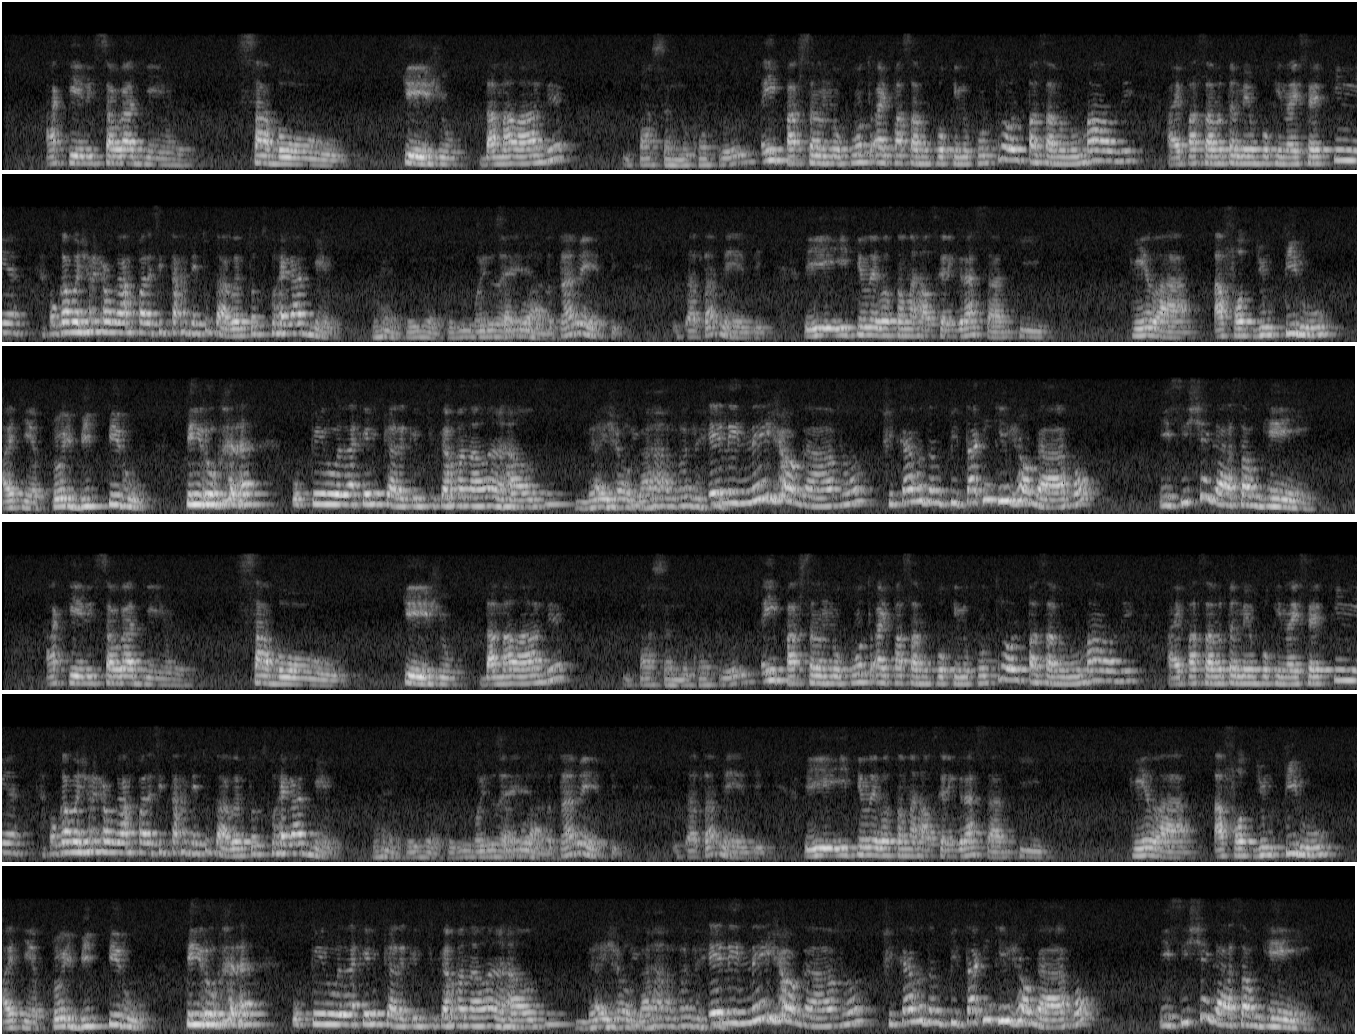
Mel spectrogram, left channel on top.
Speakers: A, on the left; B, on the left.
A: aquele salgadinho sabor queijo da Malásia.
B: e passando no controle. <laughs>
A: E passando no controle, aí passava um pouquinho no controle, passava no mouse, aí passava também um pouquinho nas setinhas. O cabo já jogava, parecia que tava dentro d'água, era todo escorregadinho.
B: É, pois é, todo,
A: Pois
B: todo ensaboado.
A: é, exatamente. Exatamente. E, e tinha um negócio lá na House que era engraçado, que tinha lá a foto de um peru, aí tinha proibido peru. Peru <laughs> era, o peru era aquele cara que ele ficava na lan house,
B: Nem
A: aí
B: jogava,
A: ele, fi-
B: <laughs> nem.
A: ele nem jogava, ficava dando pitaco em quem jogava, e se chegasse alguém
